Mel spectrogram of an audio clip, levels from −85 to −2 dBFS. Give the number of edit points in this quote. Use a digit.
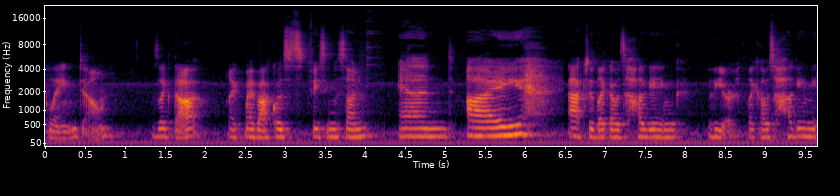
1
